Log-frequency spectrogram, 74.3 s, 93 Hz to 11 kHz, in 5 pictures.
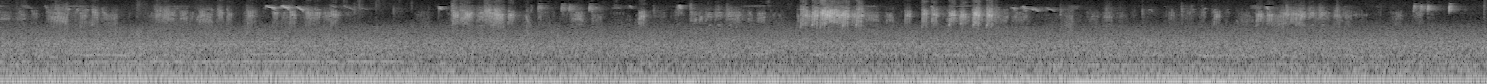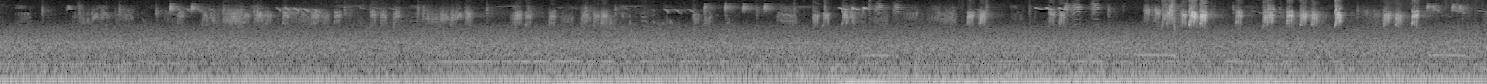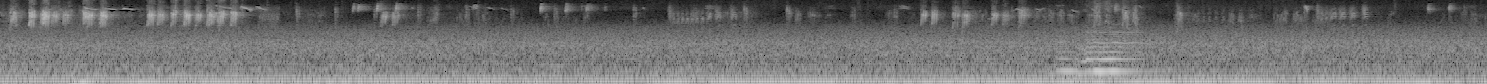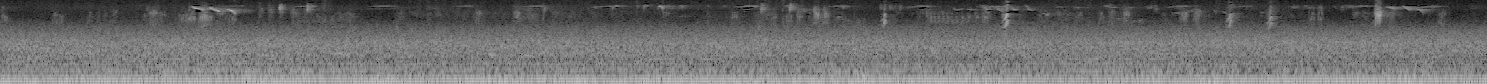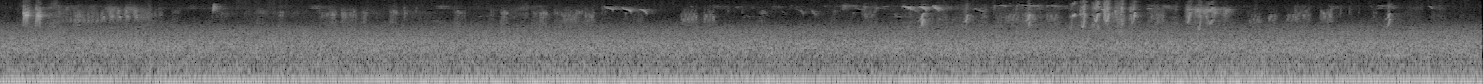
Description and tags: The sound of Sandmartins flying over a meadow. Recorded in August 2009 in Perthshire / Scotland, using 2 AT3031 microphones and an Oade Brother modified FR-2LE recorder.
birds, scotland, sandmartins, engine, field-recording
